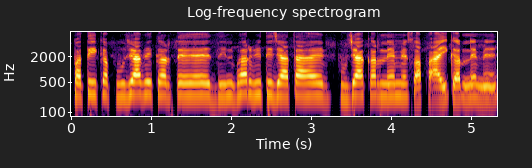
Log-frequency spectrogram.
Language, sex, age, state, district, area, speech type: Hindi, female, 60+, Uttar Pradesh, Bhadohi, rural, spontaneous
